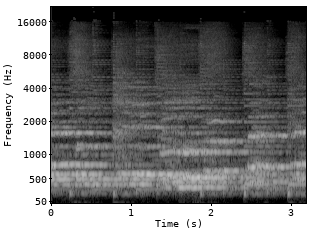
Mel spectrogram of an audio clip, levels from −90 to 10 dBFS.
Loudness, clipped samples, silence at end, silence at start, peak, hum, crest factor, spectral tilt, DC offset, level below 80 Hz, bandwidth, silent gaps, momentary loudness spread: -23 LUFS; under 0.1%; 0 s; 0 s; -8 dBFS; none; 14 dB; -3 dB/octave; under 0.1%; -84 dBFS; 16.5 kHz; none; 6 LU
